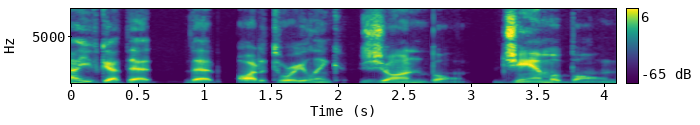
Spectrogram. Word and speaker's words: jambon: Jambon. It's pronounced roughly jambon.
